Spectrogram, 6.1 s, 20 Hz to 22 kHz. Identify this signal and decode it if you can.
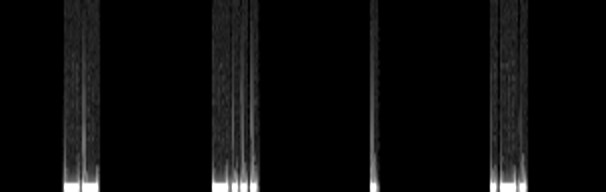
Morse code, heard as a keyed tone, about 25 wpm, spaced as for 7 wpm, 700 Hz. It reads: MBER
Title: 8x Character Spacing - Top 100 Words - 25wpm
